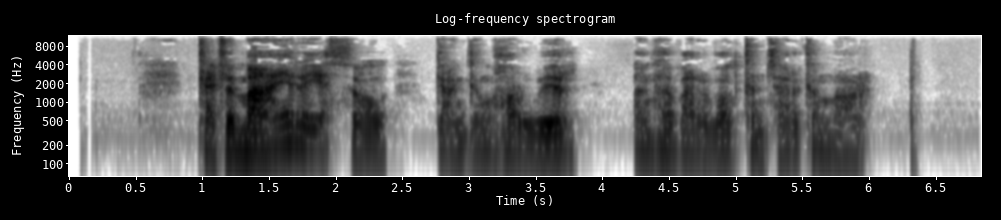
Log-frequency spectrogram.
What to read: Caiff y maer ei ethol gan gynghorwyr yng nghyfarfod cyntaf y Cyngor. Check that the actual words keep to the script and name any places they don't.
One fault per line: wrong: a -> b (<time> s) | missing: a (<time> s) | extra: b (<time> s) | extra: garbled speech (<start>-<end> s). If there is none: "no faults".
no faults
